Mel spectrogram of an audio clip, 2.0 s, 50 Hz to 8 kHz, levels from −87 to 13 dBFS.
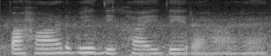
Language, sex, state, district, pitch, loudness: Hindi, female, Bihar, Vaishali, 210 Hz, -16 LUFS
